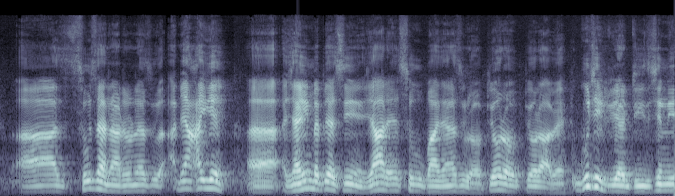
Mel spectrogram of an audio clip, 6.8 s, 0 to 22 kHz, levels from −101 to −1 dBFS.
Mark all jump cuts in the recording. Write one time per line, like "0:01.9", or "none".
0:02.4
0:05.7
